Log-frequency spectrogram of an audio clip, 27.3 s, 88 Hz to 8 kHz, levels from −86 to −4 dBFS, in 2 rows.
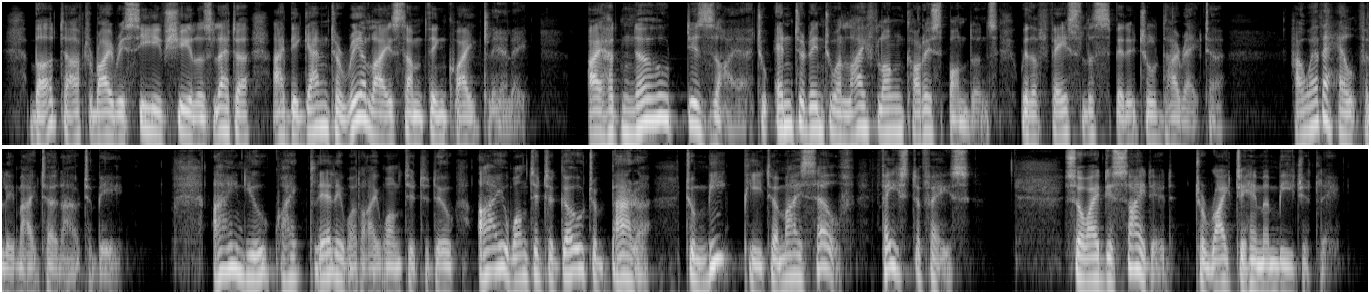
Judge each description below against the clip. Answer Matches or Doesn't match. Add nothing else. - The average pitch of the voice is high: Doesn't match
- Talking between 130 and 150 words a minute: Matches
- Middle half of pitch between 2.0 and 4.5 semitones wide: Doesn't match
